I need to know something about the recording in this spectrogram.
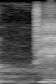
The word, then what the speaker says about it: the: लेकिन यदि दे बाद आने वाला शब्द वोवेल साउंड से शुरू होता है तो दी का उच्चारण डी होता है। जैसे द Apple, द orange, द एफेंट, द umbrella. यहां हम डी बोलेंगे।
